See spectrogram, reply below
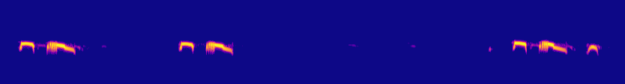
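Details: Spotted dove cooing to attract wild doves. Three phrases of a brief flat coo and a longer descending croo, spaced a few seconds apart, the last followed by an extra short coo, with nothing else audible.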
